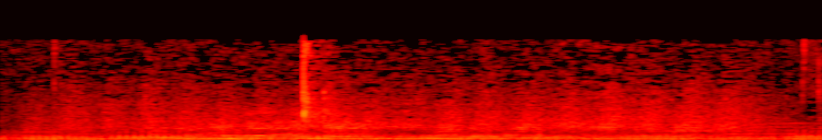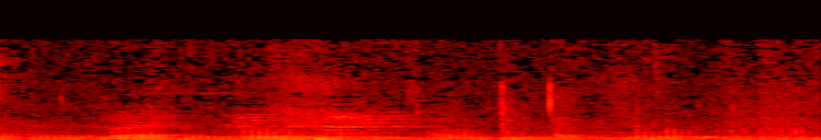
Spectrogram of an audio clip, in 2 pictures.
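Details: A kitten purring steadily in a continuous low rumble, with a person's voice talking over much of it and a few sharp clicks.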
